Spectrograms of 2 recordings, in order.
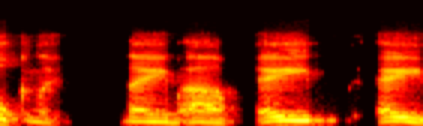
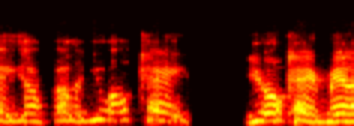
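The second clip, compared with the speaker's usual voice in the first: concerned call; 10 semitones higher than usual. Retold or imitated. Wilt checking on him.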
